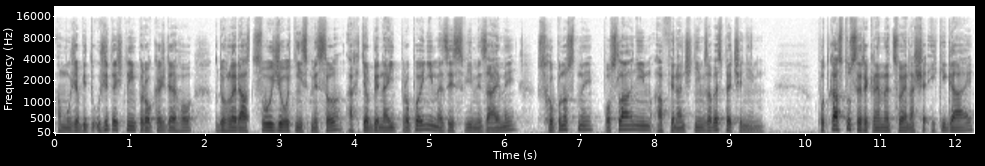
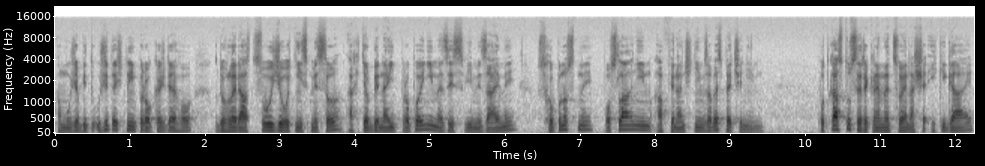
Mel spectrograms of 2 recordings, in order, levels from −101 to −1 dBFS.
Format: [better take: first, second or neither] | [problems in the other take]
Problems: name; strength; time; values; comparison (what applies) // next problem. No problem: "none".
first | hiss; faint; throughout; 25 dB below the speech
